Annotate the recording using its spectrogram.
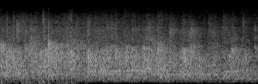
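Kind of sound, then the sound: crowd, applause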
